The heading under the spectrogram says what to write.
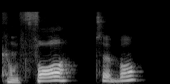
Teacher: we know there's 4 syllables, and we know the first syllable is stressed. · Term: stressed syllable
